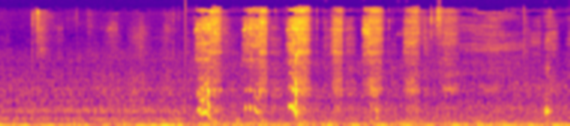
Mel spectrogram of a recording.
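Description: Labrador retriever puppy whimpering: a few short, falling whines starting about two seconds in, with one more near the end. It is crying, which its owner takes for fear of something.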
